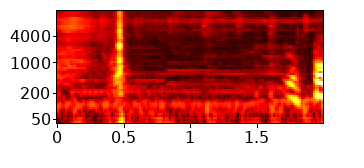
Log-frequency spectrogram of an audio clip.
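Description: A golf iron striking a ball off turf: one sharp, crisp click about half a second in.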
